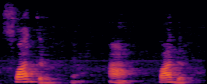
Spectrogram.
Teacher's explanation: back, bagian belakang dari mulut dan cara mengucapkannya terbuka seperti bunyi a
